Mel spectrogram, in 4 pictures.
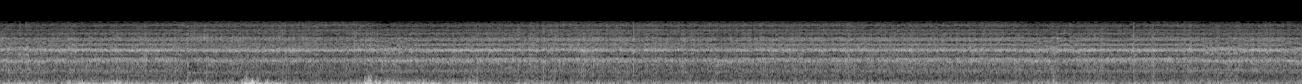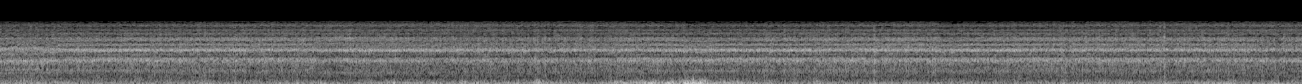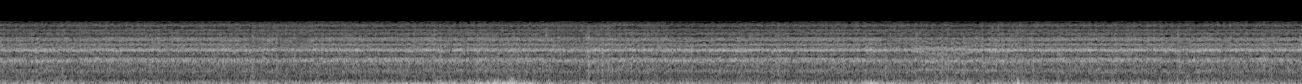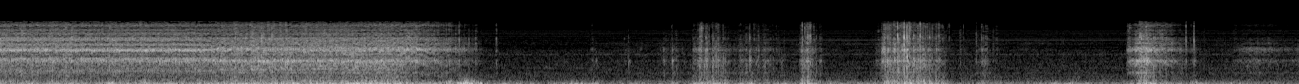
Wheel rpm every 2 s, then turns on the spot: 160, 160, 160, 160, 160, 160, 160, 160, 160, 160, 160, 160, 160, 160, 160, 160, 160, 160, 160, 160, 160, 100, 0, 10, 10, 30.
46-52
